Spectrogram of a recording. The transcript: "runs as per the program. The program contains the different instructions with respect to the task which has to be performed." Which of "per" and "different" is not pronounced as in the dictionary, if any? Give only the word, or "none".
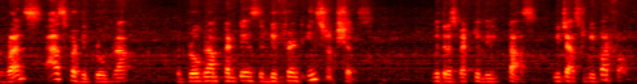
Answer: per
